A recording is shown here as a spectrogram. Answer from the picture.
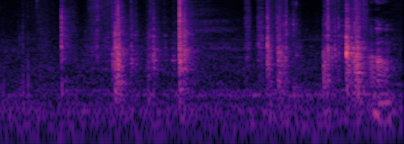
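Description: Hot Wheels card-and-blister toy car packs being handled and shuffled: several sharp plastic and cardboard clicks and knocks.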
